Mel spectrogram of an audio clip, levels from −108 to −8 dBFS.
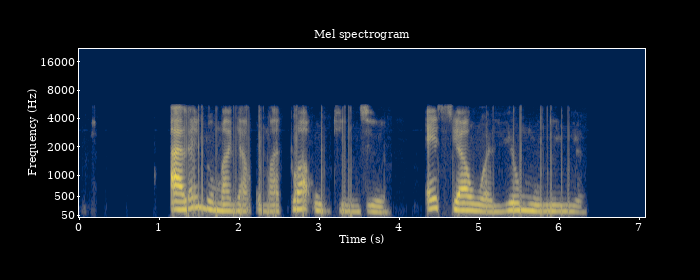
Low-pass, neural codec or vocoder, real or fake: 5.4 kHz; codec, 24 kHz, 6 kbps, HILCodec; fake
